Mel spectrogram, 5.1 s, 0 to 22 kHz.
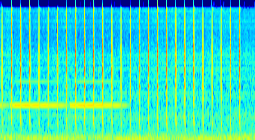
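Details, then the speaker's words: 2012 Jeep Patriot, behind the dash by the cabin fan/glovebox: sharp, even clicking about five or six per second from the HVAC vent-door actuator when changing ventilation modes or during its start-up self-test; owner suspects the overloaded motor is pushing past its stop. "so weird problem that we have is when turn on the car and change ventilation modes it gives a strange clicking noise"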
